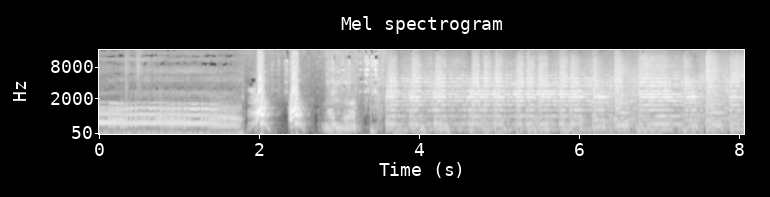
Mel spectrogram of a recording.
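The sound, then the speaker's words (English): A dog, Radio Marty's dog Sean, lets out a drawn-out whine, then two sharp, loud barks, before a full band of music kicks in and carries on steadily. “It's time to lock your seat back, slat your tray tables, and listen as we take off on another 3D adventure in sound with Radio Marty and his lucky dog, Sean.”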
